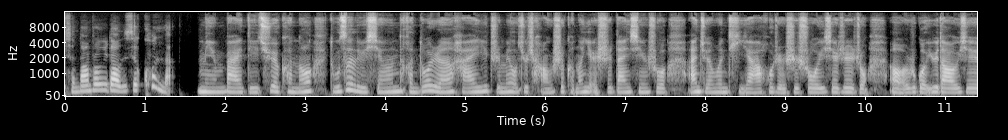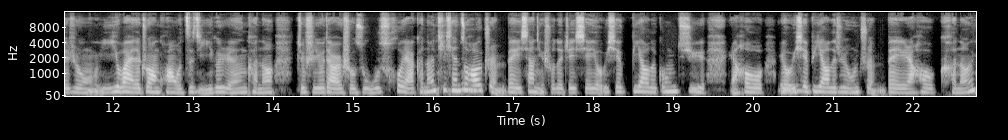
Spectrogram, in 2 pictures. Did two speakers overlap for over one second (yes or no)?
no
